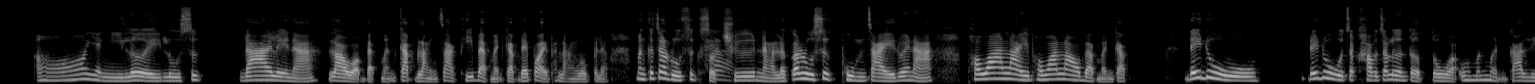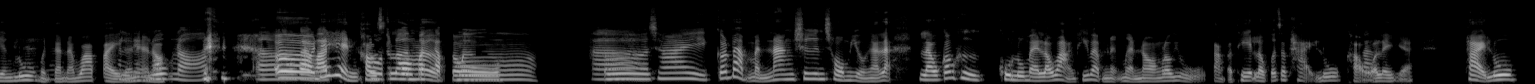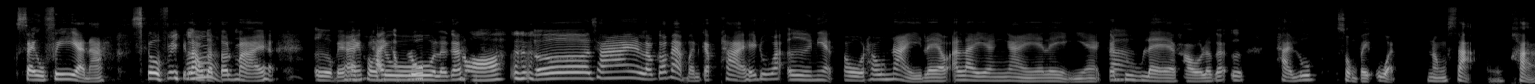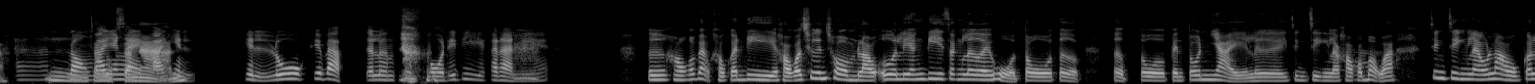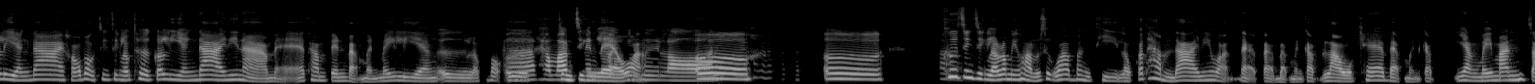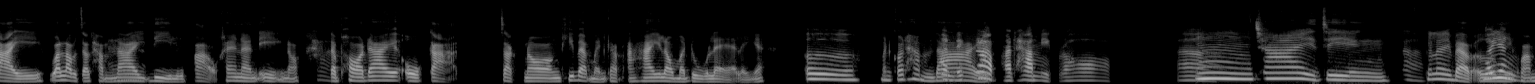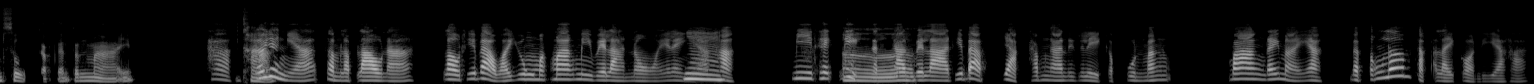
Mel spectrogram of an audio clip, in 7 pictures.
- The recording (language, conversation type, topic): Thai, podcast, มีเคล็ดลับจัดเวลาให้กลับมาทำงานอดิเรกไหม?
- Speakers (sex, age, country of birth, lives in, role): female, 35-39, Thailand, Thailand, host; female, 40-44, Thailand, Thailand, guest
- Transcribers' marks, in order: chuckle; chuckle; laughing while speaking: "เซลฟี"; chuckle; chuckle; chuckle; tapping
